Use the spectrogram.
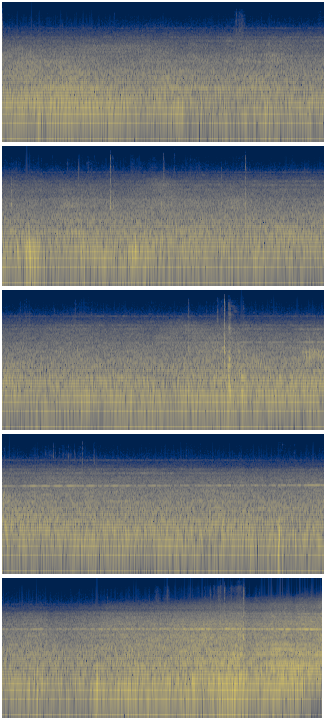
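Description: Southwest airliner jet engines at Santa Ana's SNA airport, a steady broadband roar holding on the runway, fairly loud and continuous with slight swelling toward the end.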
